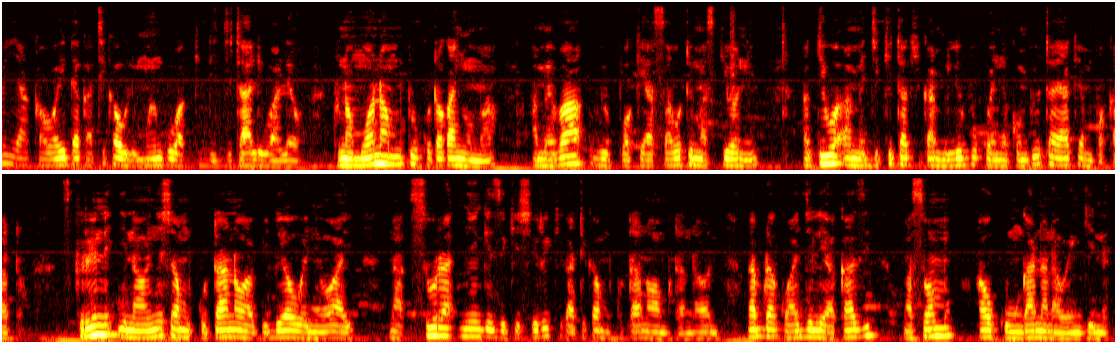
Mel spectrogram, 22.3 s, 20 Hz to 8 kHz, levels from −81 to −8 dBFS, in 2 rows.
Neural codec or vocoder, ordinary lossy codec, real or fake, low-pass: none; MP3, 48 kbps; real; 7.2 kHz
